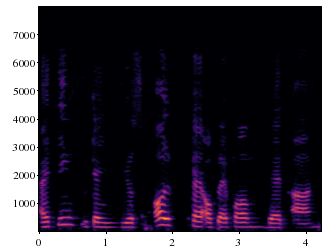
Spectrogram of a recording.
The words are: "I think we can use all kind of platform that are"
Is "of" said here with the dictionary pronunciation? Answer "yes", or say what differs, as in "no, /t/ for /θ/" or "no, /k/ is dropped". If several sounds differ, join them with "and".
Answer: no, /f/ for /v/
